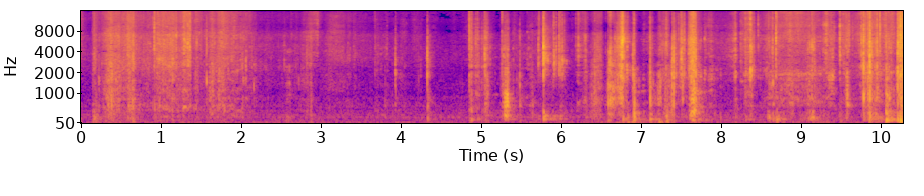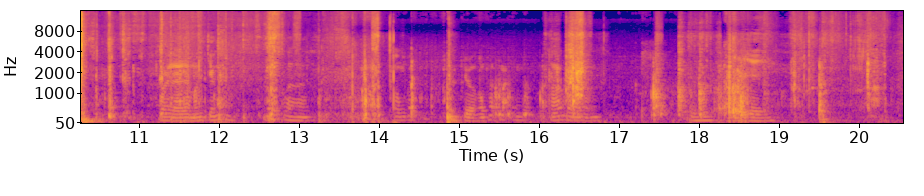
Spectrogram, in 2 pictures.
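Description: Handling of unboxing packaging: plastic wrapping rustling and cardboard scraping, with irregular small knocks and clicks.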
